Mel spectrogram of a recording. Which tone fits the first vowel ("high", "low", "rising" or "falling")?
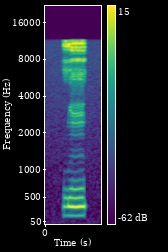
high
